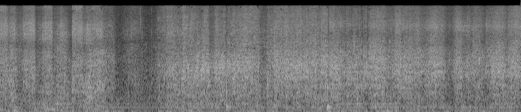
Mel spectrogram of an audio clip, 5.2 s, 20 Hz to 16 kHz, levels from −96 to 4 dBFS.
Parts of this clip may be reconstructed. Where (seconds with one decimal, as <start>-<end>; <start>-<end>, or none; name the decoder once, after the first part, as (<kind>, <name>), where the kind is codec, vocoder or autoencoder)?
0.0-0.7 (autoencoder, DAC-VAE); 4.1-5.2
